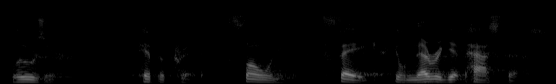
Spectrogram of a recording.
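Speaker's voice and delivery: low, quiet condemnation; the enemy's quiet taunts in your head; accusing inner voice. Acted. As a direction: drop low and soft, accusing word by word. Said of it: "And I hear the voice".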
